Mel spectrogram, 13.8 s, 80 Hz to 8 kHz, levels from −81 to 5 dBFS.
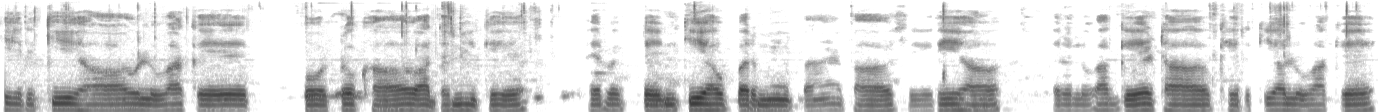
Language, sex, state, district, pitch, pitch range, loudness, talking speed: Hindi, male, Jharkhand, Sahebganj, 110 Hz, 110-115 Hz, -26 LUFS, 115 wpm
